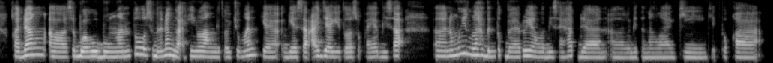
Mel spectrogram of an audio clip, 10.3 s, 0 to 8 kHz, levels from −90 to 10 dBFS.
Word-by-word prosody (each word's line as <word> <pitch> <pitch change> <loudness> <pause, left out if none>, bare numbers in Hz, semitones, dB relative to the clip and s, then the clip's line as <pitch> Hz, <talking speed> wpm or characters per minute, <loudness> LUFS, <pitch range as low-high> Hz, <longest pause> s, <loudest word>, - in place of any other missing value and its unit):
Kadang, 280 +7 +6
eee, 210 -2 +1
sebuah 225 -3 +4
hubungan 215 0 +2
tuh 295 -1 +1
sebenarnya 240 +2 +2
nggak - - -1
hilang 215 -2 +2
gitu, 200 +2 -7
cuman, 245 +6 0
ya 200 -2 -2
geser 200 -1 +1
aja 230 0 +4
gitu, 205 -1 -6
supaya 200 0 -8
bisa, 200 +4 +2 0.5
eee, 225 0 -1
nemuin 305 +7 +1
lah 280 -1 +4
bentuk 220 +1 -4
baru 205 +1 -3
yang 225 -3 +1
lebih 200 0 -5
sehat 205 +3 -6
dan, 190 -1 -2
eee, 190 -1 -9
lebih 190 0 -8
tenang 185 0 -8
lagi, 190 0 -7
gitu, 205 - -16
Kak. 190 -2 -3
210 Hz, 180 wpm, -22 LUFS, 195-230 Hz, 0.5 s, Kadang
